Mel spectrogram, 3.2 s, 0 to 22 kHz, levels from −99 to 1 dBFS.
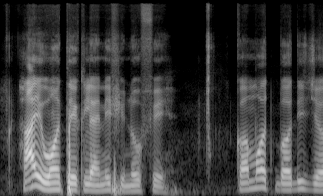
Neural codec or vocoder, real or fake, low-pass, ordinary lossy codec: autoencoder, 48 kHz, 128 numbers a frame, DAC-VAE, trained on Japanese speech; fake; none; none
